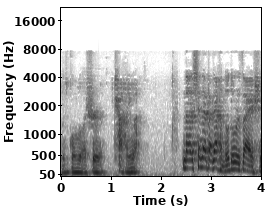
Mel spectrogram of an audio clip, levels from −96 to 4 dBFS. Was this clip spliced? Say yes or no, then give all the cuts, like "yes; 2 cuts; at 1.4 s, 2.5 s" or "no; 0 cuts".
yes; 1 cut; at 2.3 s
